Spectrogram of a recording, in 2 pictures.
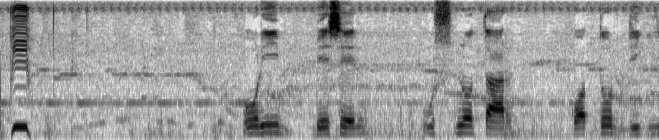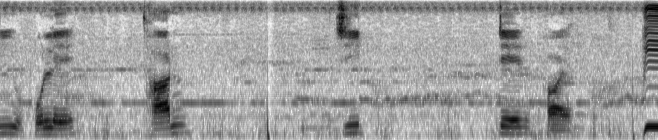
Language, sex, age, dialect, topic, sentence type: Bengali, male, 41-45, Standard Colloquial, agriculture, question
